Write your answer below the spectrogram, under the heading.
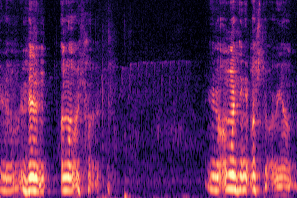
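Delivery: talking on through tears, tearful, crying. Telling the story of getting through chemotherapy, crying while talking. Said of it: "I'm not crying 'cause I'm sad".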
